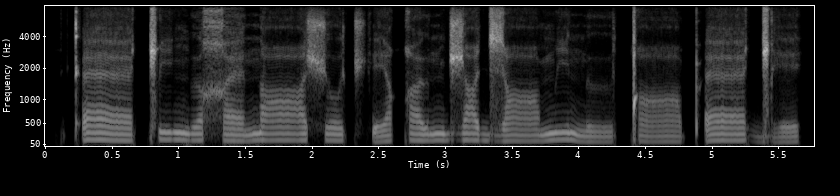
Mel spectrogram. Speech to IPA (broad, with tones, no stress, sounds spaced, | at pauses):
kʼ æː˦˨ ǁ i˦ ŋ ɯ˧ χ æ˧ n ɑː˦ ʃ o˦ t͡ʃʼ e˨˦ q ɯ˦ n d͡ʒ ɑ˦ d͡ʑ ɑː˧ m i˦ n ɯː˨ ǃ ɑː˧ pʼ æː˦ ɡ͡ǁ e˧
